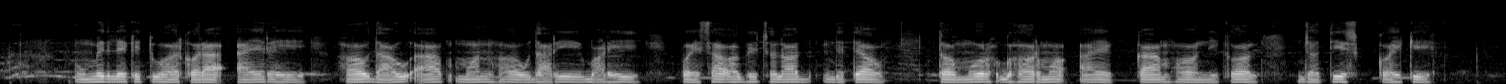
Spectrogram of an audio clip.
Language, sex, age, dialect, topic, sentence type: Chhattisgarhi, male, 18-24, Eastern, banking, statement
